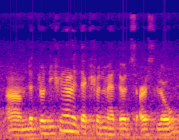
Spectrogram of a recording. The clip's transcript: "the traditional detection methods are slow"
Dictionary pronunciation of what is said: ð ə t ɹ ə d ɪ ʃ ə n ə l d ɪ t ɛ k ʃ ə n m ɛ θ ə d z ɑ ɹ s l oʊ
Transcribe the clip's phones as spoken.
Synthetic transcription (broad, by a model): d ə t ɹ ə d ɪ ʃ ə n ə l d ɪ t ɛ k ʃ ə n m ɛ t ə d s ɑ ɹ s l oʊ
